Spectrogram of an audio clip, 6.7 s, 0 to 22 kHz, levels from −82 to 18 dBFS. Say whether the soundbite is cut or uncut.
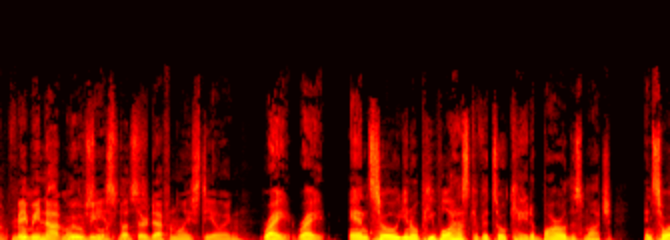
cut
